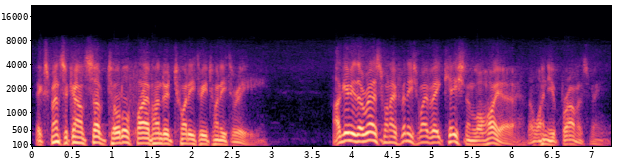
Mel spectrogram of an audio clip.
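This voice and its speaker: An American actor playing a wry, hard-boiled insurance investigator in a radio drama, with clipped, tough-talking delivery. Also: male voice, medium pitch, huge pitch swings, fairly quick, gravelly, dry recording, exaggerated voice. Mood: dry, wry. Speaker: star of a radio detective series. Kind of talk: 1950s radio drama acting and first-person narration. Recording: muffled vintage radio recording with music.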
